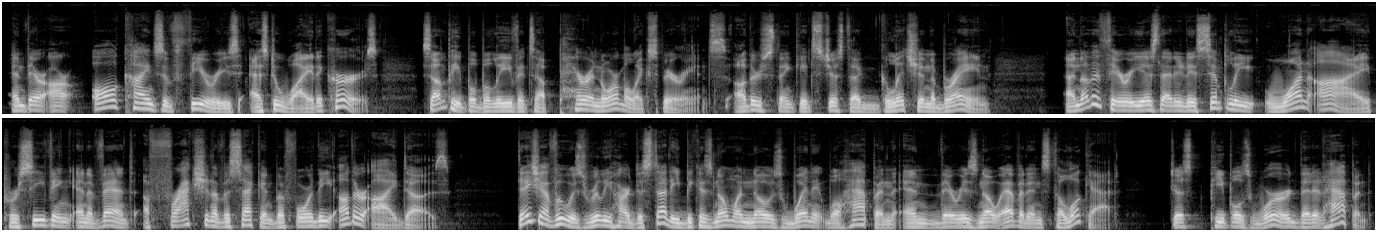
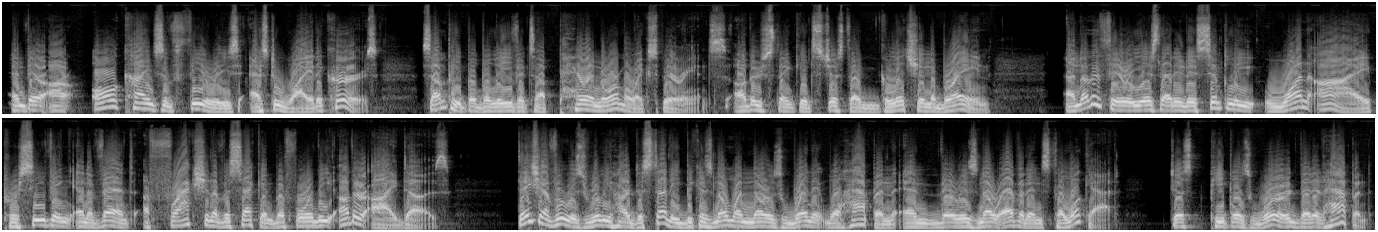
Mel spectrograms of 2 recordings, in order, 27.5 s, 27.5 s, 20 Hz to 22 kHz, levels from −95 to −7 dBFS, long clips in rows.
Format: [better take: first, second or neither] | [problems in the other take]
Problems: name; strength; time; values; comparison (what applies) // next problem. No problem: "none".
first | distortion; heavy; 8 dB below the speech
